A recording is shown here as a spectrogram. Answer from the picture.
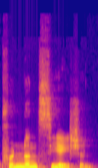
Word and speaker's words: pronunciation: pronunciation and not pronunciation in spite of the verb being to pronounce this word is said pronunciation pronunciation your turn Okay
